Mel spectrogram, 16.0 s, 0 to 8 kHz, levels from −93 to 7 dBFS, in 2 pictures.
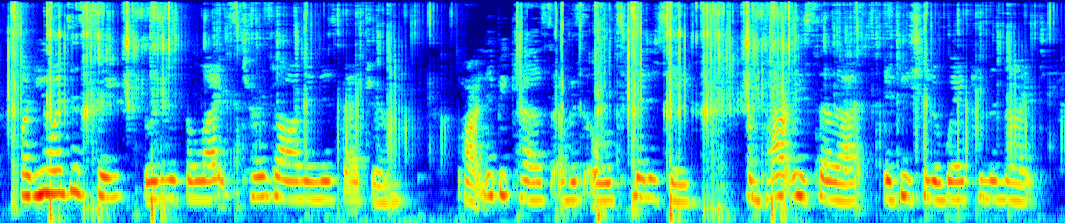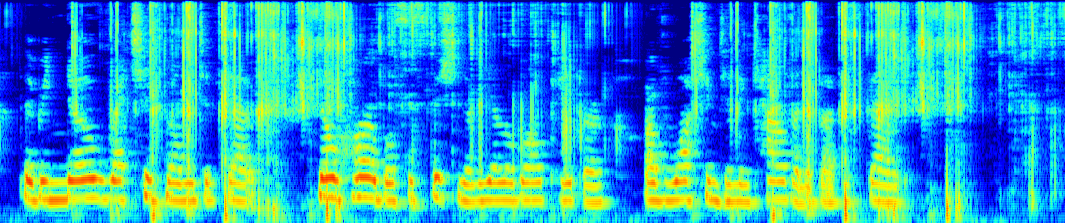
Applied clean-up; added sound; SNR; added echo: classical method log-MMSE.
